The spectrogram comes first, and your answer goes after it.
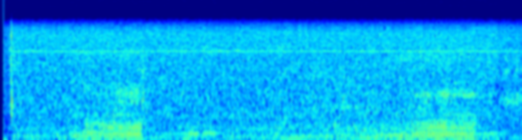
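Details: Golden Retriever asleep and snoring indoors: low rumbling snores with harmonic bands, a longer snore near the start and another near the end, steady background hum between breaths.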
